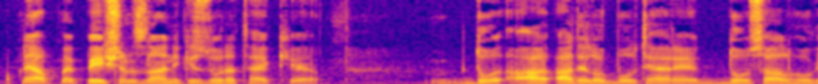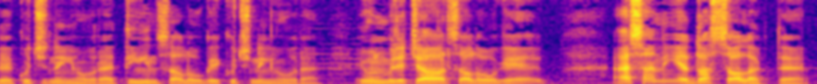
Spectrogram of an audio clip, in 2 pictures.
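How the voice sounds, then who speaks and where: A man's voice: mid-range voice, moderate pace. Earnest young man from Kashmir. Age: 20s. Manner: earnest, motivational, repeats key points with many hesitations. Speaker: guest. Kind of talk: casual interview talk.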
